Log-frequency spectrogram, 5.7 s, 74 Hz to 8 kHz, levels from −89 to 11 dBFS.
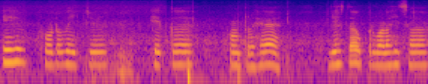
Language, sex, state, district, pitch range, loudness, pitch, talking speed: Punjabi, female, Punjab, Kapurthala, 215-225 Hz, -17 LUFS, 220 Hz, 105 wpm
